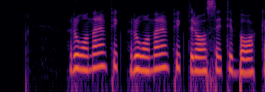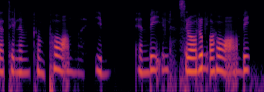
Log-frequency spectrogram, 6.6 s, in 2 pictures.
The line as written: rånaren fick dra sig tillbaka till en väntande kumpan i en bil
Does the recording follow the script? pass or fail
fail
